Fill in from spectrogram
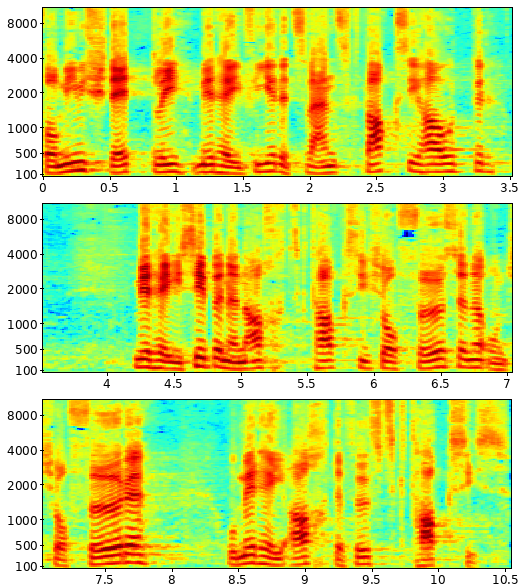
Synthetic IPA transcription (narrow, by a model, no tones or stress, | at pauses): fɔmimʃtɛtlimɪɾɦɛɪfiːəɾət͡sʋænt͡sktʰɑksiɦɑwtəɾ | mɪːɾɦɛɪsɪbənənɑχt͡sktʰɑksiʃɔføːsɪnəʔʊntʃɔføːɾə | umɪːɾɦɛjʔɑχtəfʏft͡sktʰɑksis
